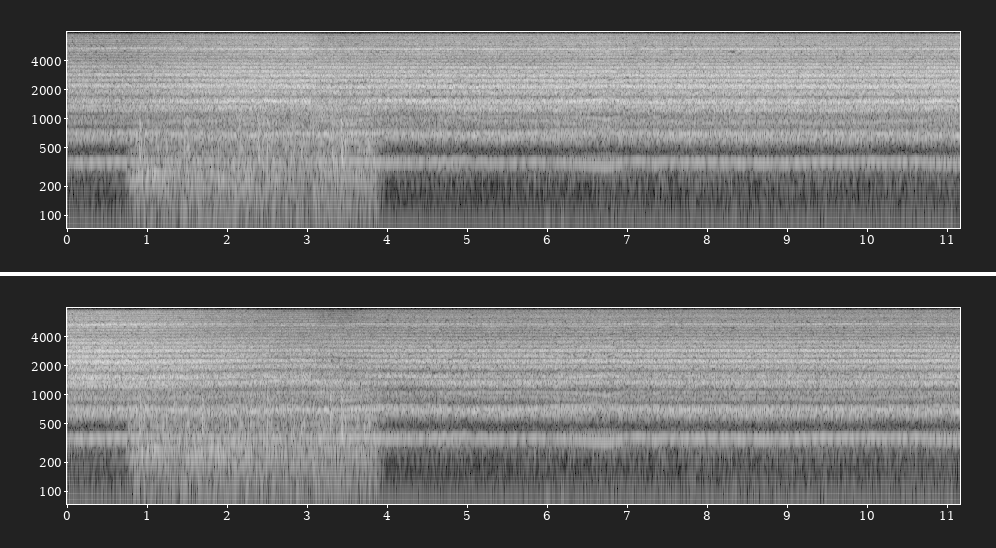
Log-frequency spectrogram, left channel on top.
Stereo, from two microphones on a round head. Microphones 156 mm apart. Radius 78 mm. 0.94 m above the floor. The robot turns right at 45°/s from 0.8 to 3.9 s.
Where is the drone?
15° right; by 11.2 s 120° left.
